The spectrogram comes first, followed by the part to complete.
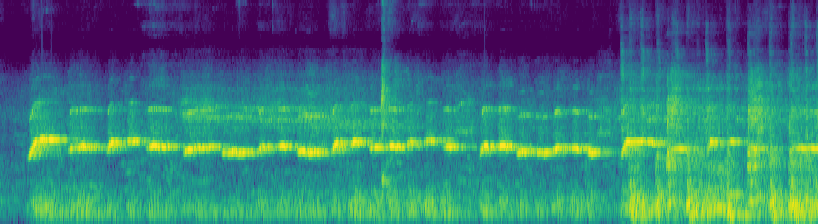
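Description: Live group beatboxing with a whistled tune over the beat: short whistled notes stepping up and down, starting about half a second in. Near the end the beat grows louder and busier.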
